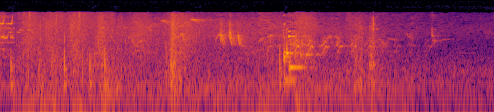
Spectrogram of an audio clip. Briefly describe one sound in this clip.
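Footsteps tap quickly across wooden boards.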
